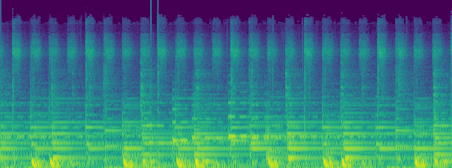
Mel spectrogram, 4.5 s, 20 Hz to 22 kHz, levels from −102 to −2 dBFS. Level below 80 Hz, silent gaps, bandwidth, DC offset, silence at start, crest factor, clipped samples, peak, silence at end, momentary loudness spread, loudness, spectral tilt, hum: -22 dBFS; none; 11 kHz; under 0.1%; 0 s; 16 dB; under 0.1%; 0 dBFS; 0 s; 6 LU; -18 LUFS; -7 dB/octave; none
